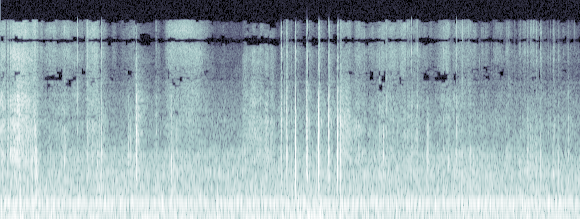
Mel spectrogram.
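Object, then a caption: Thin paper pages of a small book. Fingertips quickly flip the thin paper pages of a small, thick book, making soft, dry rustling with a brief cluster of crisp, papery ticks near the middle. A steady low hum runs underneath throughout.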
